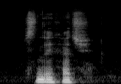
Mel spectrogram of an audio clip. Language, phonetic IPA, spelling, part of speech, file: Polish, [ˈvzdɨxat͡ɕ], wzdychać, verb, LL-Q809 (pol)-wzdychać.wav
